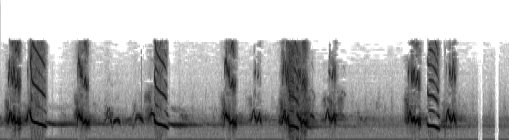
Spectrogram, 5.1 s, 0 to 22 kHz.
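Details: Eagle alarmed by an intruding large bird around its nest on 12 July 2014: dense clusters of shrill chirps and downward-swooping whistles, repeated in bursts, then fading, with a continuous high tone and electrical hum behind.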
